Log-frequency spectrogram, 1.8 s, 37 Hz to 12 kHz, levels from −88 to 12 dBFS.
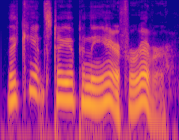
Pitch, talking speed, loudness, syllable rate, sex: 170 Hz, 265 wpm, -14 LUFS, 6.2 syllables/s, male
